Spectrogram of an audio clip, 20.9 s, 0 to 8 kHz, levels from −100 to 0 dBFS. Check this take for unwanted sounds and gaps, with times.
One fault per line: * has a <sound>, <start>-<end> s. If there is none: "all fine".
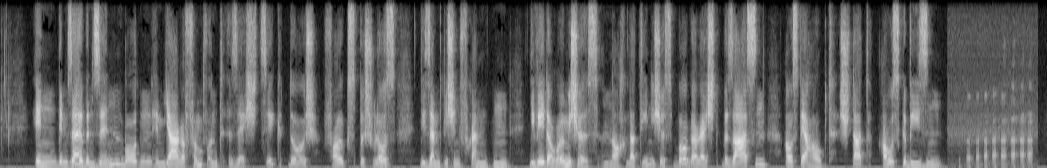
* has a laugh, 19.2-20.7 s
